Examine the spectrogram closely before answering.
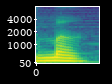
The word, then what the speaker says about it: main: Mas não se esqueça que o S no final é mudo, tá? A gente não fala ele. Agora a mão. La main.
